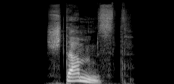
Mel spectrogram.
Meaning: second-person singular present of stammen
- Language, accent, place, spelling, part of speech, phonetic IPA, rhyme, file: German, Germany, Berlin, stammst, verb, [ʃtamst], -amst, De-stammst.ogg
